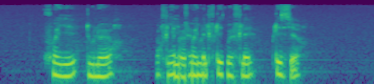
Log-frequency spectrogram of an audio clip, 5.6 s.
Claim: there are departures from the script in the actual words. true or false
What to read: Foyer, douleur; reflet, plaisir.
true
